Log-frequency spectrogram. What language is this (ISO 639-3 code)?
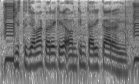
bho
